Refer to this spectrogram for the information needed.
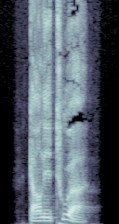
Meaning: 1. set 2. the side dishes in a meal course
- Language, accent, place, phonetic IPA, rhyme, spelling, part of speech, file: German, Germany, Berlin, [ˌɡaʁniˈtuːɐ̯], -uːɐ̯, Garnitur, noun, De-Garnitur.ogg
